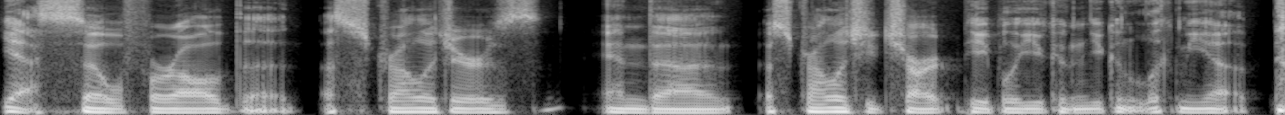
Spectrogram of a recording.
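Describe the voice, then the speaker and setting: A man with an American accent speaks at a moderate pace with fairly even intonation and a very deep, low pitch. The recording is very clean with a silent background and a dry, close sound with no echo. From Texas, Dallas. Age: 30s. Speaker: electronic music producer. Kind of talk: casual interview.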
